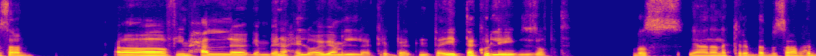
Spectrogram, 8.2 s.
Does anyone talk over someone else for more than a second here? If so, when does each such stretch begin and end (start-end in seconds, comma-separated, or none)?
none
